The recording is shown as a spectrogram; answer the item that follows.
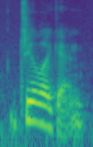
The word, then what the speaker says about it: Dealgan: So I'm really excited to try out more of this type of Dealgan spinning. I know it has a D on it, but it's pronounced like a J, so Dealgan.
